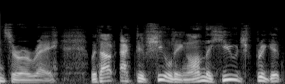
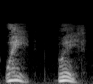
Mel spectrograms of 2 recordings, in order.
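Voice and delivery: higher, urgent call; calling after someone; 5 semitones higher than usual. A narrator's reading. Leia running after Chewie, urgent call to wait. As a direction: call out to stop him.

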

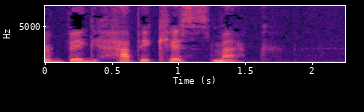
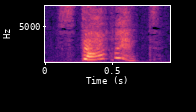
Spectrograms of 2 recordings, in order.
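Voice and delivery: much higher, louder shriek; 8 dB louder than usual. Acted. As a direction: scream it in horror. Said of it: "Jessie shrieked".

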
